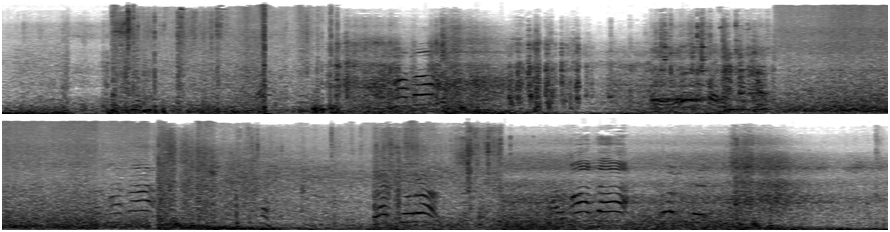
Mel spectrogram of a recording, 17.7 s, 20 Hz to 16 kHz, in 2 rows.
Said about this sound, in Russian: Расчет гаубицы М777, которую украинские военные называют «три топора», действует как слаженный механизм.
